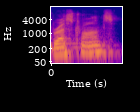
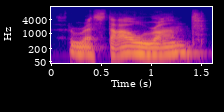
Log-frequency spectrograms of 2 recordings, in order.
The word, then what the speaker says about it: restaurant: So a lot of people say restaurant, but actually here, that this right here is silent, okay? So it sounds like this. It sounds like restaurant.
